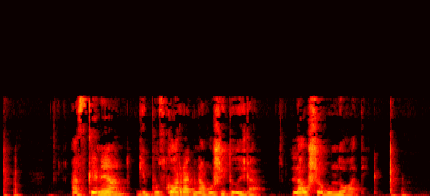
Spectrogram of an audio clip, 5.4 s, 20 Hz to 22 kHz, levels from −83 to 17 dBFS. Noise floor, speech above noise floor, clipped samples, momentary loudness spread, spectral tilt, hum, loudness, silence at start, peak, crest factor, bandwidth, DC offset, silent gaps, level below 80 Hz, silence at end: -57 dBFS; 35 dB; under 0.1%; 16 LU; -2.5 dB/octave; none; -23 LUFS; 0.05 s; -6 dBFS; 18 dB; 11.5 kHz; under 0.1%; none; -68 dBFS; 0.3 s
